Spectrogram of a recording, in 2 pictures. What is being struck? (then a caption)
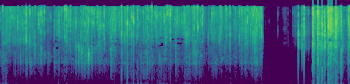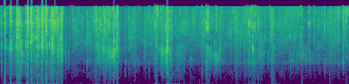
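Crushed soap shavings. Hands with long pink nails grab handfuls of thin, dried, crispy pink and grey soap shavings and shards spread over a table, crushing and crumbling the small, solid, brittle pieces in their fists. The result is a dense, bright crackling crunch with almost no low end. It stops briefly near the four-second mark, then returns louder before settling back to steady crinkling.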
